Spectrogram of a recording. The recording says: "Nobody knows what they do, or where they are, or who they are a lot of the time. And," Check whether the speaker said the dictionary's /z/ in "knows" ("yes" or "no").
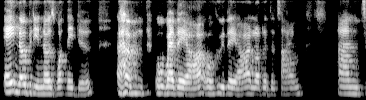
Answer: yes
